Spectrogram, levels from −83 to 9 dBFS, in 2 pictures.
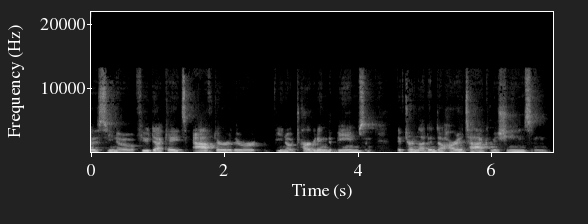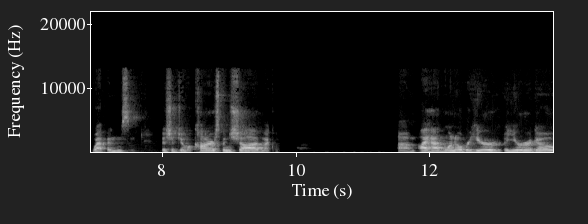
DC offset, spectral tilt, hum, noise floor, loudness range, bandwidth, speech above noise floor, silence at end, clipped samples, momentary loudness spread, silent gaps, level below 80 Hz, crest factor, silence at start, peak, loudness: under 0.1%; -4.5 dB/octave; none; -82 dBFS; 4 LU; 13 kHz; 60 dB; 0 s; under 0.1%; 12 LU; none; -64 dBFS; 20 dB; 0 s; -2 dBFS; -23 LUFS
